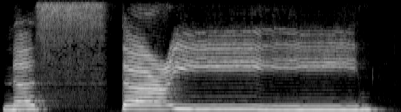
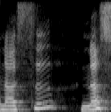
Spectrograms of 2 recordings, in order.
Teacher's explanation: सीन को हिलाना नहीं है, इसमें आवाज चलानी है, ठीक है, थोड़ी देर।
